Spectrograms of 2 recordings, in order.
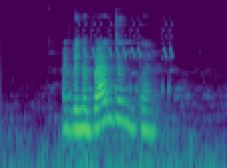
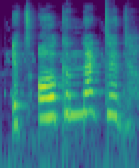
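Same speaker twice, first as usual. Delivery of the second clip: loud, slow, high cry of discovery; excited realization; 6 semitones higher, 14 dB louder, slower than usual. Acted. Lawyer realizes the clues connect, crying out slow, high and loud. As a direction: shout out the breakthrough slowly.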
